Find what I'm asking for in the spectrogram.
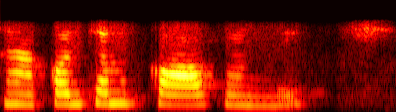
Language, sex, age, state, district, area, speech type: Telugu, female, 18-30, Telangana, Siddipet, urban, conversation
